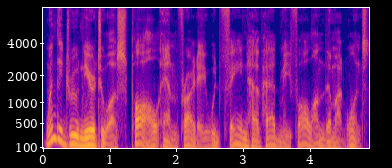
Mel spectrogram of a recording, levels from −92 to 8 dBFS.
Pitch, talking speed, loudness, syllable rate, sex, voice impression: 105 Hz, 235 wpm, -20 LUFS, 4.2 syllables/s, male, masculine, middle-aged, tensed, powerful, slightly hard, clear, fluent, intellectual, sincere, mature, reassuring, wild, strict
